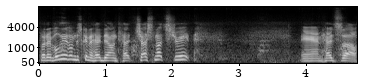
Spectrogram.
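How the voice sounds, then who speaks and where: Against noticeable background noise, a man with a high pitch uses lively intonation and keeps his loudness very even. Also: moderate pace. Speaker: video blogger. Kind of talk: vlog narration. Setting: outdoors, riding a bike in a blizzard.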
